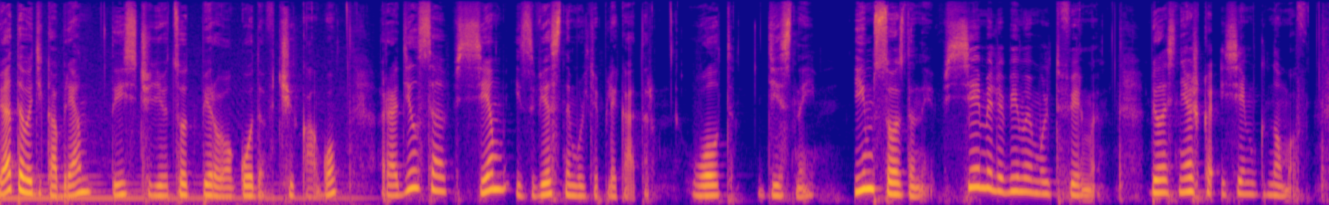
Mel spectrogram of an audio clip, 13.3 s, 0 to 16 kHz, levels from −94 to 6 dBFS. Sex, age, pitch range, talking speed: female, 10-29, 185-240 Hz, 95 wpm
